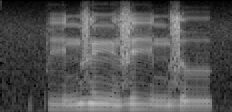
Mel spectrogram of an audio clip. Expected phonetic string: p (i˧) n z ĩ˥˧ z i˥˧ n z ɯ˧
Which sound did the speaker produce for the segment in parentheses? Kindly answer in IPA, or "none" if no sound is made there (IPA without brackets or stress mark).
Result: i˧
